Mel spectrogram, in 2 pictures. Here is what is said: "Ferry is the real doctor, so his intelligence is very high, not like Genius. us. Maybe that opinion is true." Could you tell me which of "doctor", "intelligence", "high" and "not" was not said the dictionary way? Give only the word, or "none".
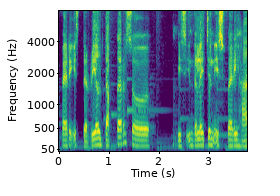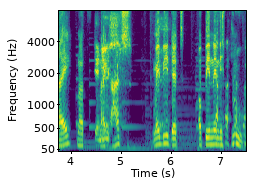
intelligence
